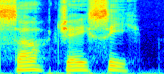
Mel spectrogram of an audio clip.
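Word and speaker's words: Saggese: I did get the definition on how to say the name. It's Sajacy. And that's from the Cardinals broadcast.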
